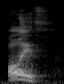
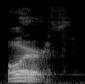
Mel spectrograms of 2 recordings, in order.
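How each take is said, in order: First: The word is said in a Brooklyn accent. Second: The word is said in a standard accent. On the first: The speaker calls it wrong. "You pronounce it with a Brooklyn accent" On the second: The speaker calls it right.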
